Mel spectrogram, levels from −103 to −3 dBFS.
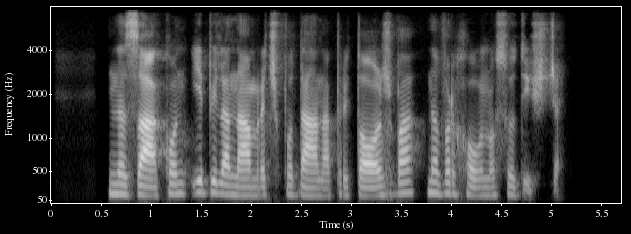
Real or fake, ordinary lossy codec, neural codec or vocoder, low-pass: fake; none; autoencoder, 48 kHz, 32 numbers a frame, DAC-VAE, trained on Japanese speech; 7.2 kHz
